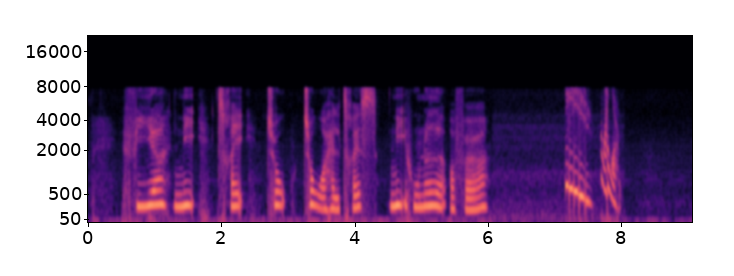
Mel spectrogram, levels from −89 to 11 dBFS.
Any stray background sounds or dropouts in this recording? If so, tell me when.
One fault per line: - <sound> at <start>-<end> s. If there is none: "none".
- chirp at 7.2-8.0 s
